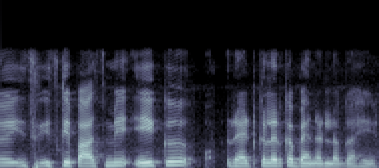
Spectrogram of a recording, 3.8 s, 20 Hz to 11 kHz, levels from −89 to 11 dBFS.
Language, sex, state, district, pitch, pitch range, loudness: Hindi, female, Chhattisgarh, Bilaspur, 210 Hz, 190-215 Hz, -16 LUFS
